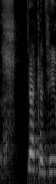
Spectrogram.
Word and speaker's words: Steketee: She's Martha Wade Steady. Welcome to the neighborhood. First of all, Martha, why thank you, Dave. I'm happy to be here and thank you for pronouncing my weird Dutch name correctly.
